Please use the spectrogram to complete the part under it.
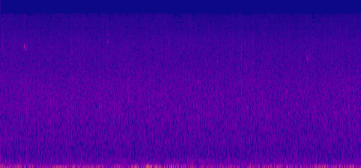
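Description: Steady rain falls on Mount Leviathan in theHunter: Call of the Wild, a dense even hiss of drops with a faint low rumble of wind on a cold day, continuous and unbroken with no voices.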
